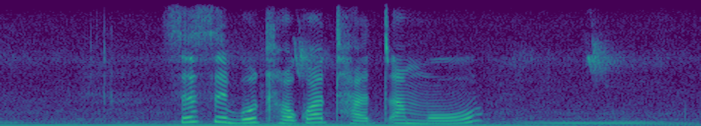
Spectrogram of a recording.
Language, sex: Tswana, female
